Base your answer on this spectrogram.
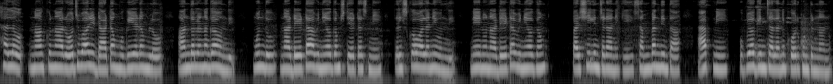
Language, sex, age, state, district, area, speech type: Telugu, female, 18-30, Telangana, Kamareddy, urban, spontaneous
